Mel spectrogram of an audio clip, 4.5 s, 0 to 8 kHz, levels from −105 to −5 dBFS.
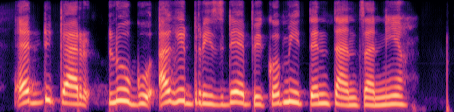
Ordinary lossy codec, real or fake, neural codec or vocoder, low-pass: none; fake; codec, 16 kHz, 4 kbps, X-Codec, HuBERT features, trained on LibriSpeech; none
